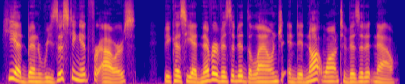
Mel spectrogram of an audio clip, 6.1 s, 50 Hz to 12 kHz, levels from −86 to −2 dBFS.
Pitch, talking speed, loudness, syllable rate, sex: 175 Hz, 215 wpm, -17 LUFS, 5.6 syllables/s, female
